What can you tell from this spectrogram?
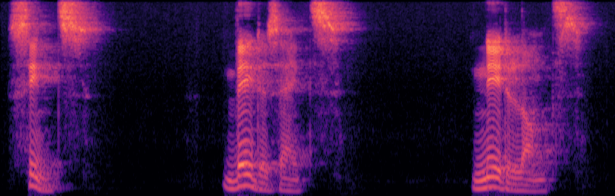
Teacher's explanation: Another letter combination that's worth mentioning is DS. This is usually pronounced as a voiceless consonant ts, which is the same as the last consonant in the English word ants.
